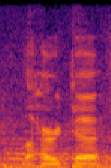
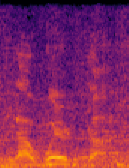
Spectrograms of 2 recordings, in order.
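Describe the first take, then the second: First: The second word is 'her-ta' without a 'w' glide. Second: The second word starts with a 'wer' glide. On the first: The speaker calls it wrong. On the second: The speaker calls it right. "but it's La Huerta"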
